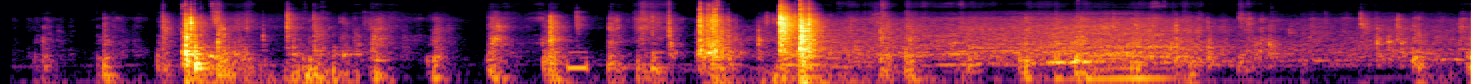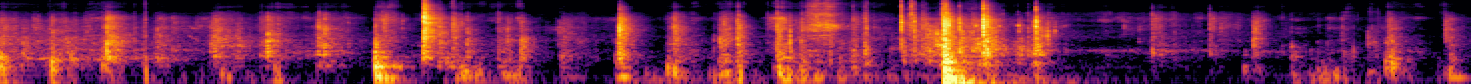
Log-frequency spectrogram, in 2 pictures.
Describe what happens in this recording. I am walking to bedroom from the living room, open the door, open the window, walk back to the living room, walk to another bedroom through the hallway, open the door, turn the light switch on, open the window there too and walk back to the hallway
